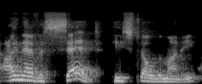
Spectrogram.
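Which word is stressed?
said. The word "said" carries the strongest stress. It was implied, not said. "I implied it, but I wrote it down. I didn't say it"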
